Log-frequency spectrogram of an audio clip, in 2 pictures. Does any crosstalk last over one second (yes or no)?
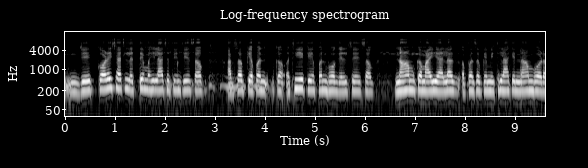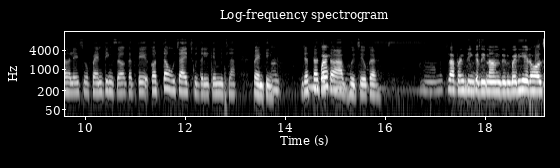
no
